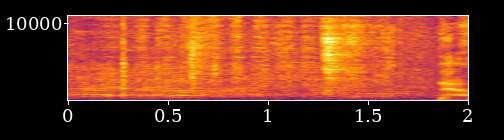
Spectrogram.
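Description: Metal spoon scraping and clinking against a stainless steel pan as risotto is spooned out onto plates, with a sharper clink a little past halfway.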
